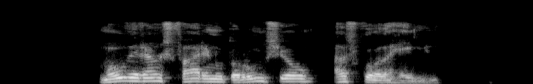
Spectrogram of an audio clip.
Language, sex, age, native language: Icelandic, male, 40-49, Icelandic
